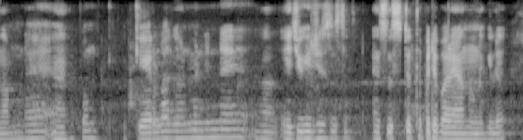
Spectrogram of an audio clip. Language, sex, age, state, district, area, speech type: Malayalam, male, 18-30, Kerala, Idukki, rural, spontaneous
